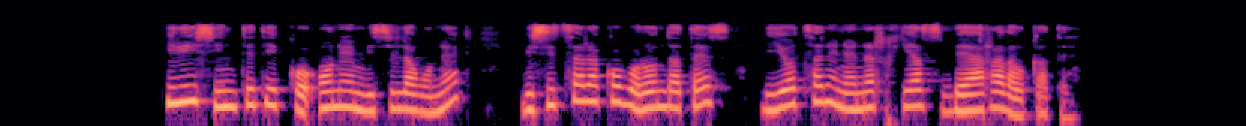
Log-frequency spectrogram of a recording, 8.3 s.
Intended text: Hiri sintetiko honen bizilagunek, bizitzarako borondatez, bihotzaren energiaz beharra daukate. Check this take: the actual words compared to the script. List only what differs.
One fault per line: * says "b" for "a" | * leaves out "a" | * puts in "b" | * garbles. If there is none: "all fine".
all fine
